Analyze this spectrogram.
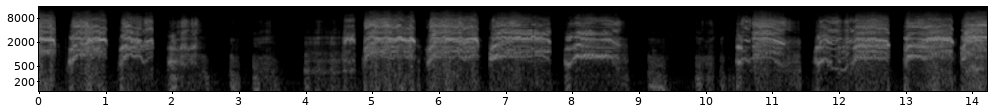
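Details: Pig giving a run of loud, harsh squeals, mostly high and broadband, in bursts of about half a second to a second separated by short pauses, with a few quieter grunts between them.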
